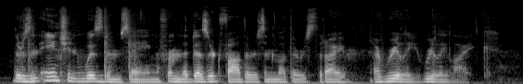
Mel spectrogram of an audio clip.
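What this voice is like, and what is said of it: Tired-sounding voice. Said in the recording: “I sound tired”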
